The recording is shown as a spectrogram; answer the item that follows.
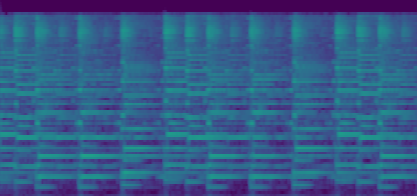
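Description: Background music: a melody of short plucked, harpsichord-like notes, evenly spaced at about two to three a second, each dying away, with no bass underneath.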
